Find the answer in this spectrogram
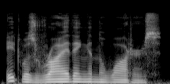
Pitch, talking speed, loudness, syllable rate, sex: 115 Hz, 210 wpm, -20 LUFS, 5.2 syllables/s, male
